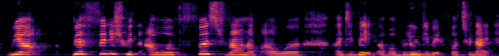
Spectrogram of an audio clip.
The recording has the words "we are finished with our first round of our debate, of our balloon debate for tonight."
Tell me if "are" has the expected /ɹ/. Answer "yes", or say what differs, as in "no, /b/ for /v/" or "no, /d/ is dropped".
no, /w/ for /ɹ/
